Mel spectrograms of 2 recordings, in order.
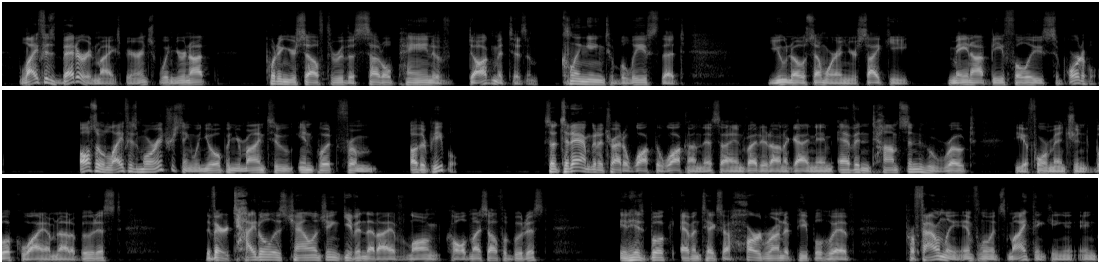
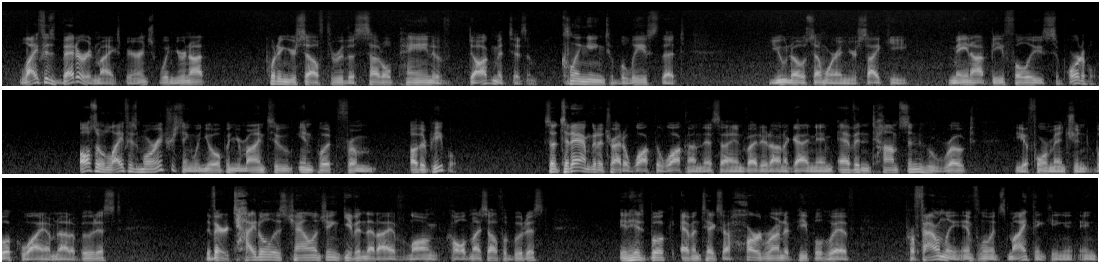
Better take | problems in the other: first | hiss; faint; throughout; 20 dB below the speech

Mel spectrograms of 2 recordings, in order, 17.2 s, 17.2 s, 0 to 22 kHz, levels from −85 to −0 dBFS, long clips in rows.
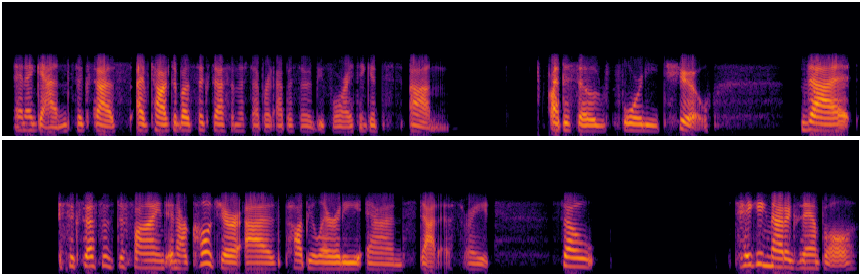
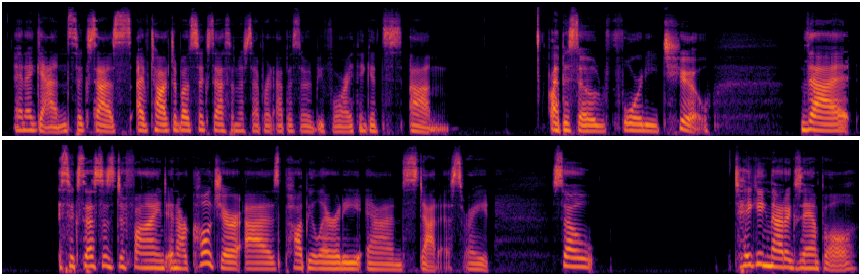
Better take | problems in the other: second | phone-call audio

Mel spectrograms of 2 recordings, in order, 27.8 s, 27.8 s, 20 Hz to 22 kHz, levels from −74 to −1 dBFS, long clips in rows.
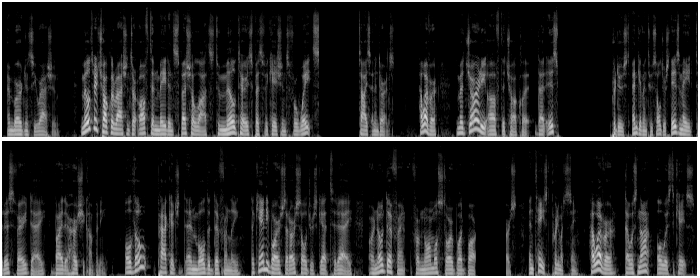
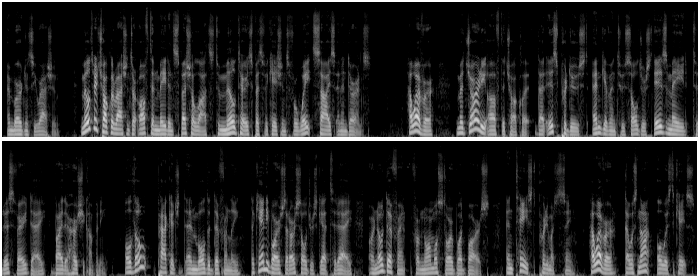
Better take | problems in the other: second | audio freezing; at 6.5 s for 1 s, at 11 s for 1 s and at 23 s for 0.5 s

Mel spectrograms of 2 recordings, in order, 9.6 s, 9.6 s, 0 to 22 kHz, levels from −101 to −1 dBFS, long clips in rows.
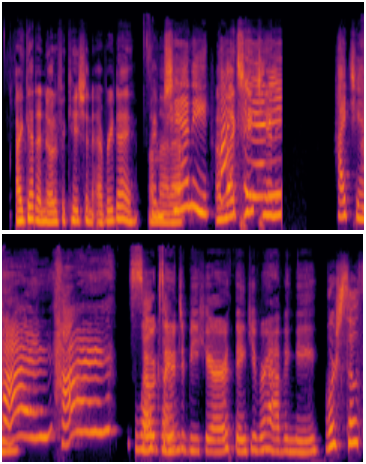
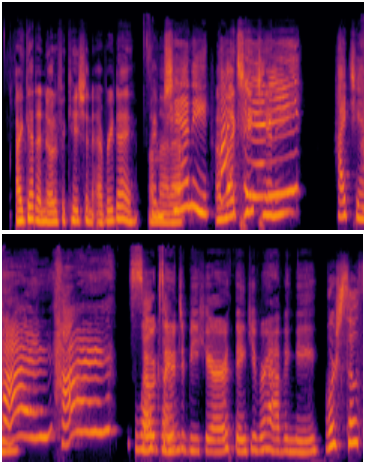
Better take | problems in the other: second | audio cutting out; at 3.5 s

